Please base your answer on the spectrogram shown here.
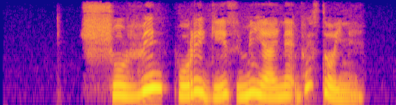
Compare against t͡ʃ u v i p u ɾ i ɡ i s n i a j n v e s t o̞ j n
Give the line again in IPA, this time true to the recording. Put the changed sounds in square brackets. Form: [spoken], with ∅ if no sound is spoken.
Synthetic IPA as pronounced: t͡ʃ u v i p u ɾ i ɡ i s [m] i a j n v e s t o̞ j n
